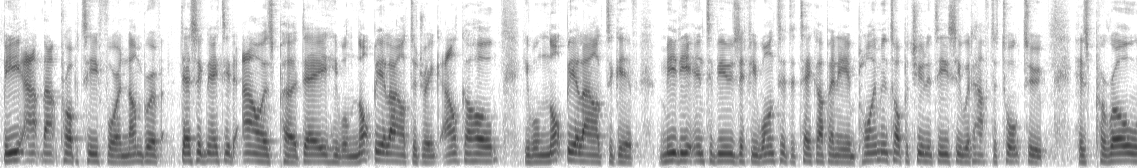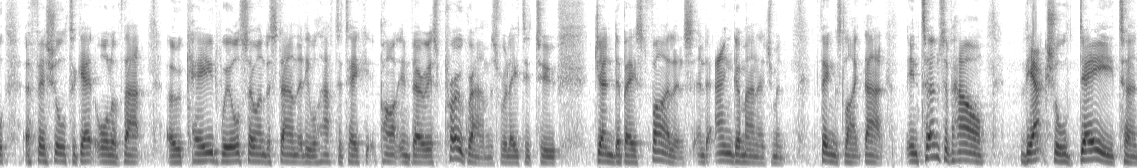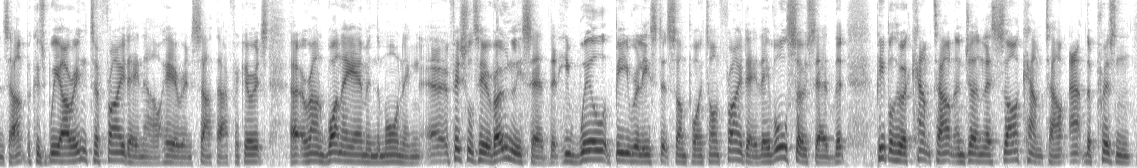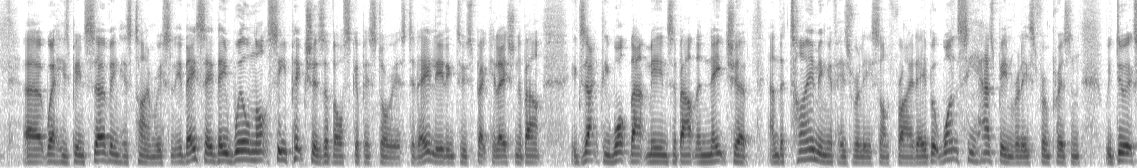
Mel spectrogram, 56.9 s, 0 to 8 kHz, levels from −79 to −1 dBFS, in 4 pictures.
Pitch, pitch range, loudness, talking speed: 125 Hz, 115-135 Hz, -26 LUFS, 195 wpm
